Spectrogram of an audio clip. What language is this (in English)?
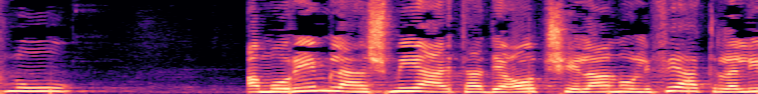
Hebrew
